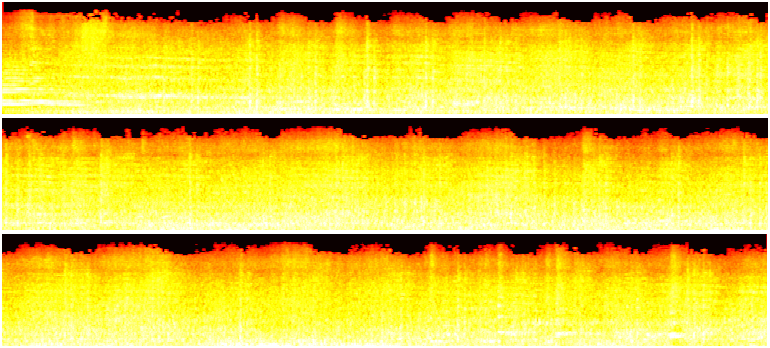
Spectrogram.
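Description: A double-stack intermodal freight train passes close by at speed, its steel wheels clattering over the rail joints in a steady, loud rush. The tail of the locomotive's horn cuts off in the first second.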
